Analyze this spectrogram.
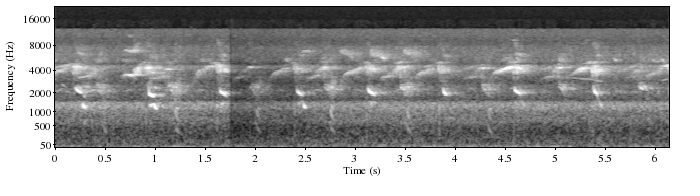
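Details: At an Estonian golden eagle nest, 20 June 2024, the mother feeds an aggressive chick as the father stands by with prey; thin, sharp, falling chips sound in a quick regular series over low rumbling noise.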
